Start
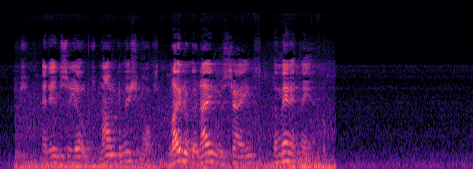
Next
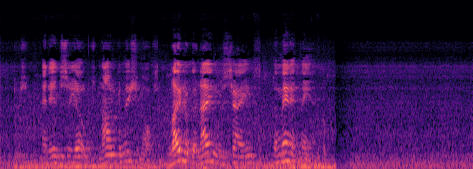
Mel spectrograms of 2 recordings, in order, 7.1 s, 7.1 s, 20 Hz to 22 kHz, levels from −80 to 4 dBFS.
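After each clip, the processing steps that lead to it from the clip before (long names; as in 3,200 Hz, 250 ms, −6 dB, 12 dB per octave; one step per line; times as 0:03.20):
high-shelf EQ 10,000 Hz −4 dB
notch filter 420 Hz, Q 12
upward compression, threshold −26 dBFS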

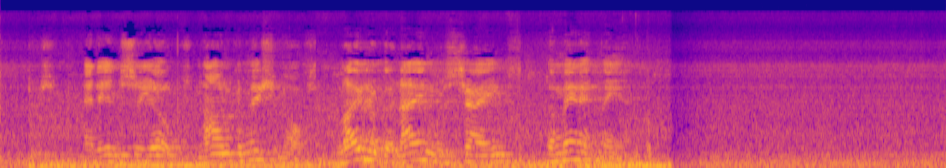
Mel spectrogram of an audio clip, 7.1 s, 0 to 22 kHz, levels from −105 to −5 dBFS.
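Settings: brickwall limiter −16 dBFS, peak gain reduction 10.5 dB
level +1.5 dB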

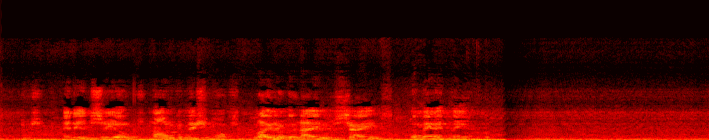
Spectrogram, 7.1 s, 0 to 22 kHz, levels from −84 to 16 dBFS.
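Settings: multi-voice chorus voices 2, 0.46 Hz, delay 17 ms, depth 4.7 ms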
